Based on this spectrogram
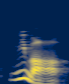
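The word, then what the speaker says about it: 今: So like, ima means now, but ima means living room. For now, the pitch drops on the first syllable, but for living room, it drops on the second.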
